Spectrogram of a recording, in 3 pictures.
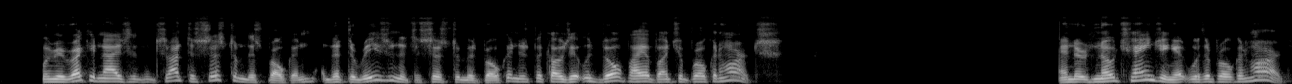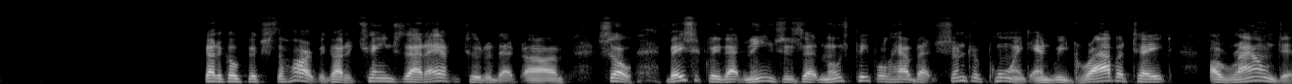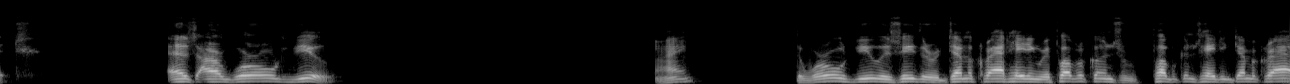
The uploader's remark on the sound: skype calls on this channel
